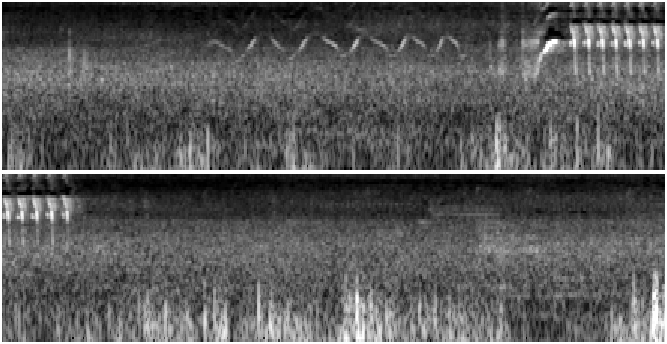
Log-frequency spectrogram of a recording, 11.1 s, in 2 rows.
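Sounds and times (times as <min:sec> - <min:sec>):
steady high hiss: 0:00.0 - 0:11.0
birds singing: 0:01.7 - 0:06.2
fast bird trill: 0:01.7 - 0:06.2.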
